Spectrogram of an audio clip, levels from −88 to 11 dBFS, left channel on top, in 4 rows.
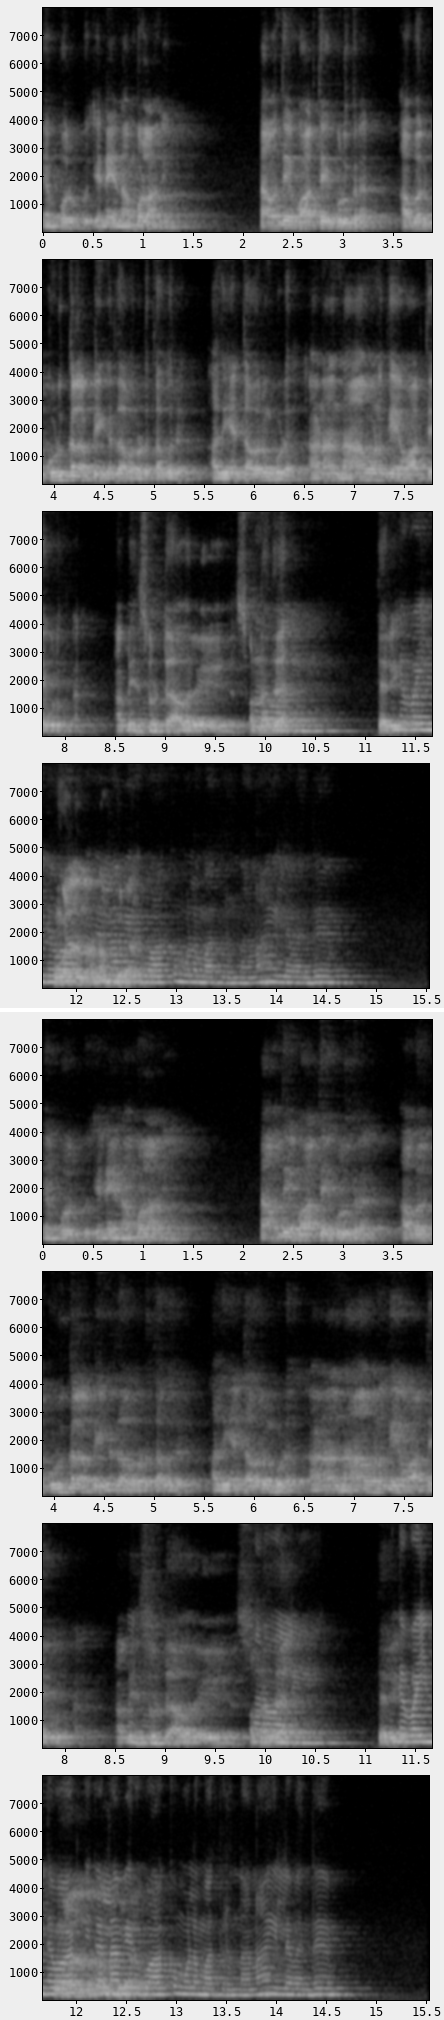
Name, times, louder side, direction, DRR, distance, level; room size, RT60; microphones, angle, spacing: voice 1, 0.0-1.3 2.2-3.3 3.6-8.0 8.5-10.3 11.1-11.4 11.8-12.7, left 2 dB, 60° left, 5 dB, 0.7 m, -22 dB
voice 2, 8.6-9.1 9.9-10.6 11.2-14.6, right 1 dB, 40° right, 6 dB, 0.5 m, -25 dB
9.6 x 3.5 x 3.5 m, 1.1 s
head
